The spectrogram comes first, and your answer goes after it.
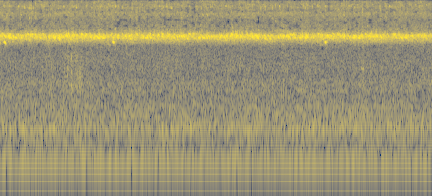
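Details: Captive crickets at a cricket farm give a dense, high-pitched chirping chorus, constant and shrill, a few brief louder pulses standing out, over a quiet low hum.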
